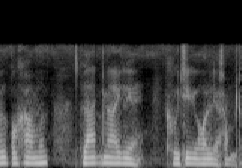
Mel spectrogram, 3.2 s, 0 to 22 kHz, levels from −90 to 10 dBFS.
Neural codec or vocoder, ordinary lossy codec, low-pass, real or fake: codec, 16 kHz, 1 kbps, FreqCodec, larger model; AAC, 48 kbps; 7.2 kHz; fake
